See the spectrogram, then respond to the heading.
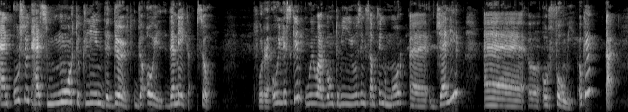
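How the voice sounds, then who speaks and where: The voice has a dark, mellow tone, a somewhat breathy quality and lively intonation. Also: woman, fairly high pitch for a woman, fairly slow pace. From Egypt. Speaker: ghostwriter and skincare vlogger. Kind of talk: tutorial. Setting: reading notes from another screen. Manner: halting, many fillers.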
